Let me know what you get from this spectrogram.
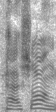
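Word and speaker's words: Passyunk: used to call it passing young she was like why are you calling it that it's pasan I was like well it's spelled passan and a lot of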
